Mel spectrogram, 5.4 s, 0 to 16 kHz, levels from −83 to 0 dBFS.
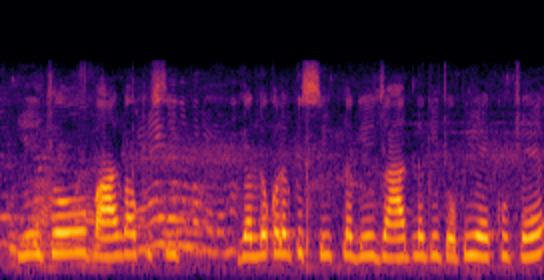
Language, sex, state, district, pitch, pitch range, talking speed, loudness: Hindi, female, Maharashtra, Mumbai Suburban, 235 Hz, 225-255 Hz, 175 wpm, -17 LUFS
